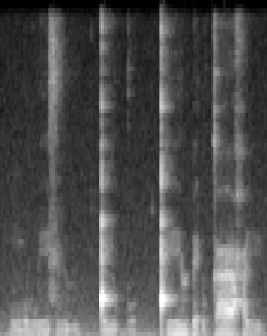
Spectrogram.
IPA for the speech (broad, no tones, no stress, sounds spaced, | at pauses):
ŋ͡m o l w eː s r ɯː | ǃ eː w ɡ͡b o | ǃʰ eː ɹ ɓ ɛ ɗ o ɡ aː ħ eː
